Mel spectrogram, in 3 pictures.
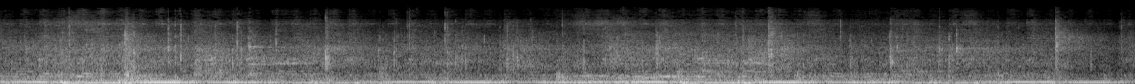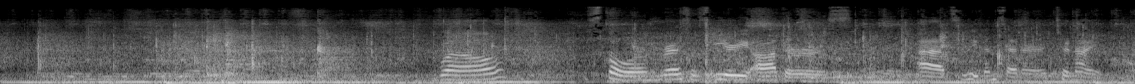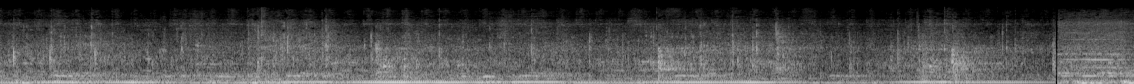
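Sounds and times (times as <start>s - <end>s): hockey pucks and sticks clacking: 0.0s - 33.9s
person speaking: 15.7s - 16.6s, 17.2s - 22.4s
arena music with pulsing bass: 19.7s - 34.0s.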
